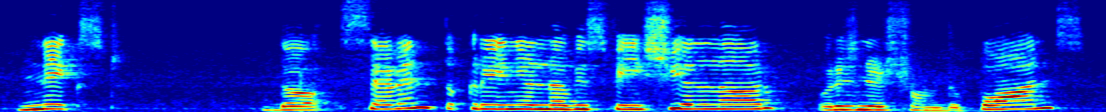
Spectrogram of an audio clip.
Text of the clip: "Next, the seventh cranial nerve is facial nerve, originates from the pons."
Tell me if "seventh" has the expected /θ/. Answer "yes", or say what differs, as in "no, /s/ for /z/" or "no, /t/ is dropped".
no, /t/ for /θ/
